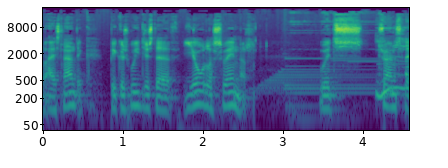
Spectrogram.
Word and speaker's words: Jólasveinar: So after telling you everything about Icelandic Christmas traditions last week, we are finally going into the Jóla Sveinir. Did I say that right? – Jóla Sveinar. – Sveinar.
